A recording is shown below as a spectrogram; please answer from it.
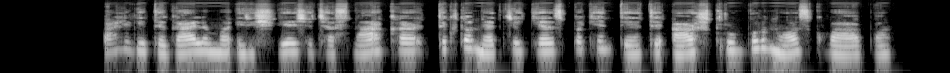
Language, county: Lithuanian, Šiauliai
